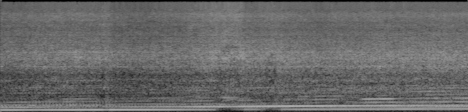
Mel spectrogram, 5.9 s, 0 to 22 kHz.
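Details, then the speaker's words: 1970 Opel GT restored engine, first full run, ignition timing not yet set, idling about 750 rpm: revs climb smoothly with an even tone while the ammeter shows charging and oil pressure is good, then settle cleanly to a stable idle; normal. "Nice clean back off. Nice stable idle. We have yet to do anything as far as setting the timing."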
